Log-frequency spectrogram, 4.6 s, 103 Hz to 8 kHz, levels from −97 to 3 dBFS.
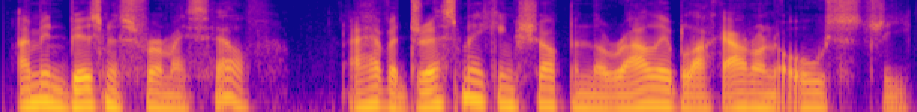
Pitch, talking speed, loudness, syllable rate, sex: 115 Hz, 235 wpm, -20 LUFS, 6.0 syllables/s, male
